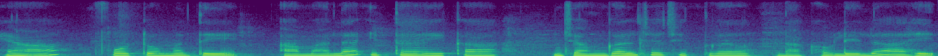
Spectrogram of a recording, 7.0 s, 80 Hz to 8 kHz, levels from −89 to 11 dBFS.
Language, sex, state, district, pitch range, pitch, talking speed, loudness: Marathi, female, Maharashtra, Gondia, 220-260 Hz, 240 Hz, 75 wpm, -15 LUFS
